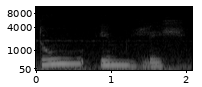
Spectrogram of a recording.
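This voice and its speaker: An actress playing a solemn, gentle celestial voice that guides a soul, speaking in a measured, exalted, incantatory way in a radio play. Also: female voice, lowish voice, lively intonation, lo-fi sound, faint music behind. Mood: gentle, grave. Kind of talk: solemn classic German radio play acting.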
